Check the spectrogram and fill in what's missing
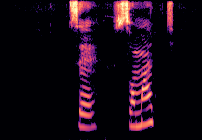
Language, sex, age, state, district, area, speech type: Santali, female, 18-30, West Bengal, Bankura, rural, spontaneous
